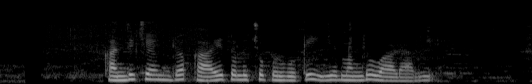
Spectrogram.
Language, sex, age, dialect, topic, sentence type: Telugu, female, 36-40, Utterandhra, agriculture, question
